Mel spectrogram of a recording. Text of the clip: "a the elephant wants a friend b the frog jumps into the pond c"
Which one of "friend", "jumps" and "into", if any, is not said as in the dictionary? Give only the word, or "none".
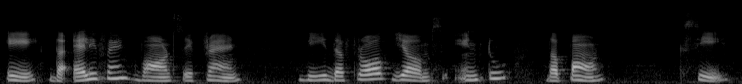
jumps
